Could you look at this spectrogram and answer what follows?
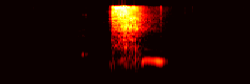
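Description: A quick catch of breath, then one sharp, explosive sneeze in a quiet room.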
